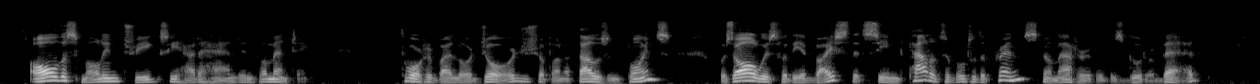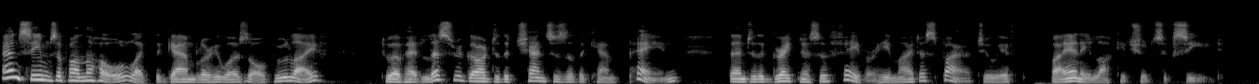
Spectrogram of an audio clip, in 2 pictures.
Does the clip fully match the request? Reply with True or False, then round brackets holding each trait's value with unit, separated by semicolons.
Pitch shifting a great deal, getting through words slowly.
False (6.6 semitones; 185 wpm)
